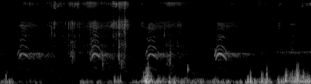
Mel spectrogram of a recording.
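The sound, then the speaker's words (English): A bird perched on the highest branch of a tree calls repeatedly, about five harsh, cawing cries in an uneven rhythm, over a low rumbling outdoor background. “I actually believe that bird is following.”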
